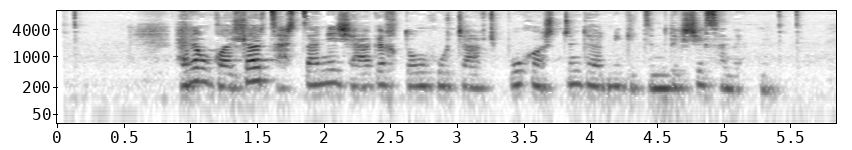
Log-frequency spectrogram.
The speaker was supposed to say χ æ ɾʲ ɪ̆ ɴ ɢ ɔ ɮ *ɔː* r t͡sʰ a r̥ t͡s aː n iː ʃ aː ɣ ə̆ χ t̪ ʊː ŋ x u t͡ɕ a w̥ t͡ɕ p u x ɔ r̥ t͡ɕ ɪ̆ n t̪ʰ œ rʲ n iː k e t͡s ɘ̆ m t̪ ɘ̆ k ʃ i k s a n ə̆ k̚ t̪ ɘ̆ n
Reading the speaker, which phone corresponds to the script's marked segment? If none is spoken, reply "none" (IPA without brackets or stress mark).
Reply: ɔː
